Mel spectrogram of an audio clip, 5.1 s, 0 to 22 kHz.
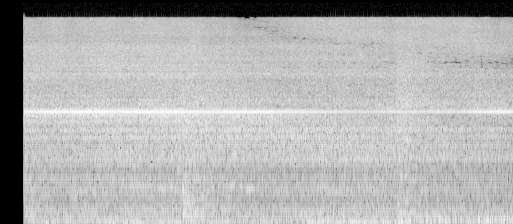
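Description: Virginia & Truckee No. 29, a 2-8-0 steam locomotive, hissing steam steadily with a high whistling tone through the hiss. It cuts in abruptly about a quarter second in. Wind rumbles on the microphone underneath.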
